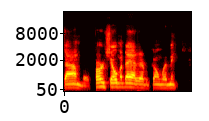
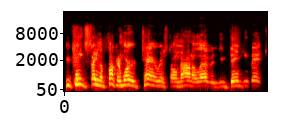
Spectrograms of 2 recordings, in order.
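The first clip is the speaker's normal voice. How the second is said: scolding the wife; 6 semitones higher than usual. Retold or imitated. Husband retelling how he scolded his wife at the airport, exasperated high-pitched rebuke. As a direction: hiss a rebuke at her in disbelief. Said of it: "I'm like".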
